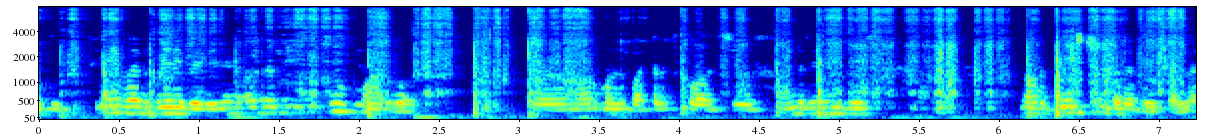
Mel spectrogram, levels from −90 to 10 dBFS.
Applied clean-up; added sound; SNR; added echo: classical method WPE with log-MMSE.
